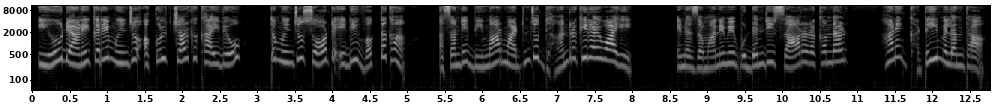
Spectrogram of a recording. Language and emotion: Sindhi, surprised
